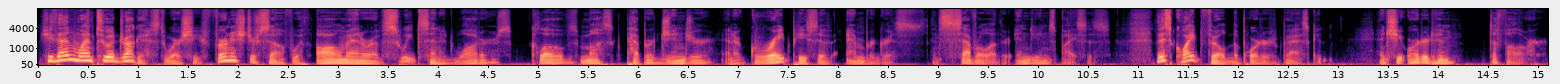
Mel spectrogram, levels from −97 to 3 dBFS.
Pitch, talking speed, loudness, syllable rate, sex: 110 Hz, 180 wpm, -21 LUFS, 5.5 syllables/s, male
